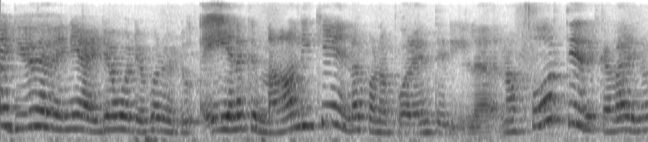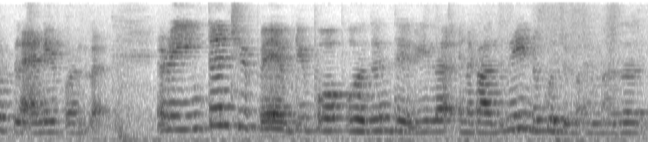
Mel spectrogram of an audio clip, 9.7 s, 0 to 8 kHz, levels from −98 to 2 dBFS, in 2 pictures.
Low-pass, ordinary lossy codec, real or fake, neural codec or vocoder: 7.2 kHz; none; real; none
